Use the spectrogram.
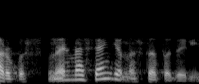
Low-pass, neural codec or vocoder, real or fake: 3.6 kHz; none; real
